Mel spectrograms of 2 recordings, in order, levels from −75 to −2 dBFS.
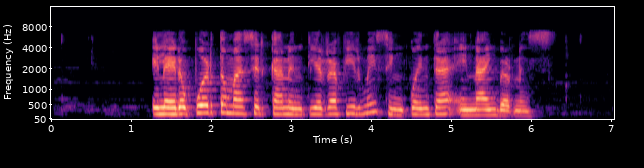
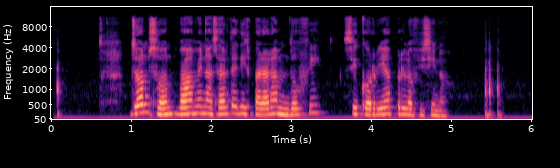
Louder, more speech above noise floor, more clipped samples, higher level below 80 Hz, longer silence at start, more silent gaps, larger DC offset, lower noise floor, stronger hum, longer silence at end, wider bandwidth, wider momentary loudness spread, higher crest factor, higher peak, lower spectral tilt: first, -16 LUFS vs -20 LUFS; first, 44 dB vs 27 dB; neither; second, -68 dBFS vs -48 dBFS; first, 1.3 s vs 0.1 s; neither; neither; first, -60 dBFS vs -46 dBFS; neither; first, 0.8 s vs 0.35 s; second, 7.4 kHz vs 11.5 kHz; second, 12 LU vs 18 LU; about the same, 16 dB vs 18 dB; about the same, -2 dBFS vs -4 dBFS; about the same, -4.5 dB/octave vs -4.5 dB/octave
